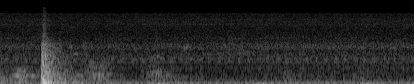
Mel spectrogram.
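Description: A single loud thump about half a second in, dying away quickly, over a steady low mains hum.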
